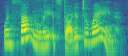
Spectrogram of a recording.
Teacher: Rain would be your focus word.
